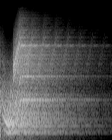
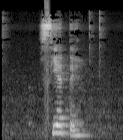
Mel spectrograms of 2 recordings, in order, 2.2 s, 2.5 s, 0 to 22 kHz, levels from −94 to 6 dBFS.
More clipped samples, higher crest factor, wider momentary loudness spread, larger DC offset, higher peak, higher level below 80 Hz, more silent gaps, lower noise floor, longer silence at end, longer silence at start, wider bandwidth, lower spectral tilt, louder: second, under 0.1% vs 0.3%; about the same, 18 dB vs 18 dB; second, 21 LU vs 24 LU; neither; second, -6 dBFS vs 0 dBFS; about the same, -62 dBFS vs -64 dBFS; neither; about the same, -54 dBFS vs -53 dBFS; first, 0.7 s vs 0.45 s; second, 0 s vs 0.8 s; second, 15 kHz vs over 20 kHz; about the same, -1 dB/octave vs -1.5 dB/octave; second, -19 LUFS vs -9 LUFS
